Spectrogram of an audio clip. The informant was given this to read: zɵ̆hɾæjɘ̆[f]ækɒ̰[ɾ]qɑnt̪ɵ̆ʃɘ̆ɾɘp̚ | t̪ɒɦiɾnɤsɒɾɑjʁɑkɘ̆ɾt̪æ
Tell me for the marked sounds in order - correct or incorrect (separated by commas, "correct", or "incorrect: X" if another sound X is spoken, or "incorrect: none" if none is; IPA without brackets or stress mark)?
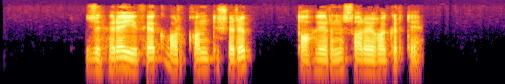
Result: correct, correct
